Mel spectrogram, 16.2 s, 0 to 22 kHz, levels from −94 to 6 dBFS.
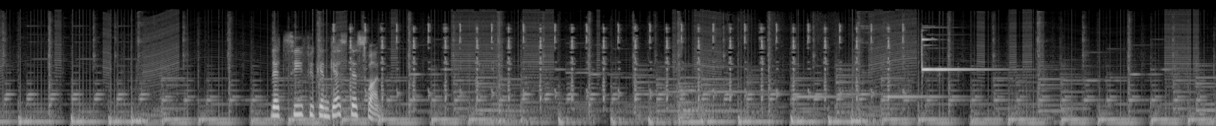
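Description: Computer activity noise runs through the whole clip: a buzzing, scratchy pulse train at roughly 200 pulses per second, sitting about 25 dB below the audio. Processor or peripheral load is modulating the shared ground, so the interference follows machine activity rather than the sound itself.

A filter restarted on every block also persists from start to finish. Each block begins from a zeroed state, leaving a small onset transient that repeats at 21.5 Hz, which fits a 2048-sample block. The result is a low, regular ticking buzz whose strength rises and falls with the signal level.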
